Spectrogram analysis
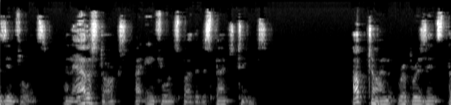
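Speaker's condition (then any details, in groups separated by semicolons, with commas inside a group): No condition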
